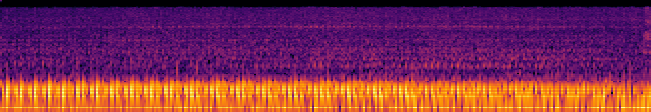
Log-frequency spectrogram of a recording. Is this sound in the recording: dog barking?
no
